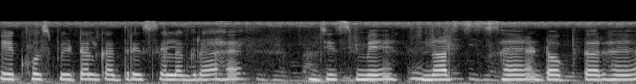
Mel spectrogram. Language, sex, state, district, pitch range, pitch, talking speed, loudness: Hindi, female, Bihar, Kaimur, 220-235 Hz, 225 Hz, 115 wpm, -16 LUFS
